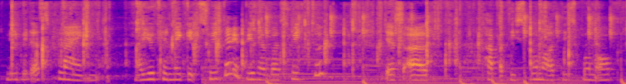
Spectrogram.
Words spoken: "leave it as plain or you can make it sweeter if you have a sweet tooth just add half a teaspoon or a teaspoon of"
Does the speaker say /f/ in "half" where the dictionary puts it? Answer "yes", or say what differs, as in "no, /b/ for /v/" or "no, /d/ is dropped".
no, /p/ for /f/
